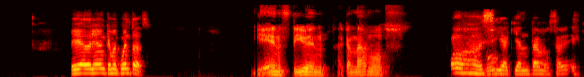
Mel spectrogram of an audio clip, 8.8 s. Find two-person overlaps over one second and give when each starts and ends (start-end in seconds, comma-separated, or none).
none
